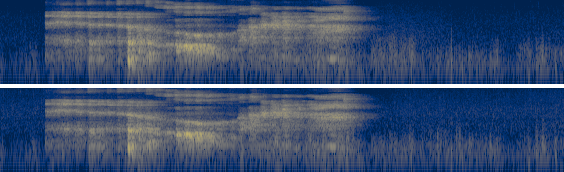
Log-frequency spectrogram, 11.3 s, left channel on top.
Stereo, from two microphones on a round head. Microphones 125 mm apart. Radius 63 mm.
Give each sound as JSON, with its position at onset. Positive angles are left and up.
{"t": 0.9, "sound": "laughter", "side_deg": 20, "distance_m": 1.0}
